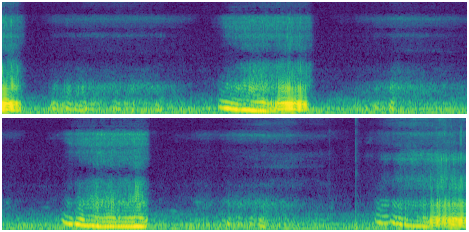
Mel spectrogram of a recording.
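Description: Deep, rattling snores from an English Bulldog come in long rasping bursts, spaced roughly four to five seconds apart. Softer, wheezy breathing fills the gaps between the louder snores.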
